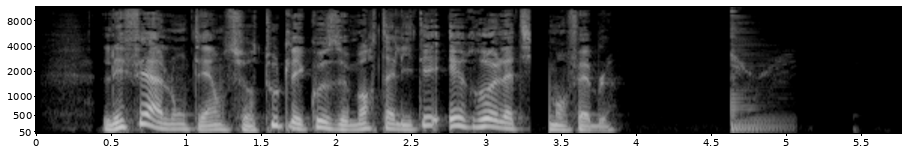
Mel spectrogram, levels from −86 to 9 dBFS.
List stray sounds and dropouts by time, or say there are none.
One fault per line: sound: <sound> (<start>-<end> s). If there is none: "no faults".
sound: dropout (3.3-3.4 s)
sound: thud (4.6-5.1 s)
